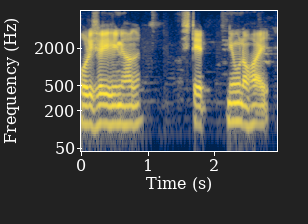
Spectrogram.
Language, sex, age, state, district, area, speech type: Bodo, male, 60+, Assam, Kokrajhar, rural, spontaneous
